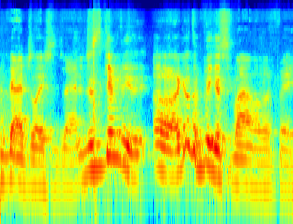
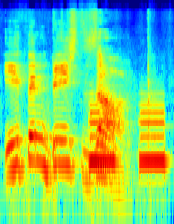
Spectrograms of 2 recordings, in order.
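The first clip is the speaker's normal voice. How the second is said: higher and very slowly drawn out, like a big reveal; a hyped-up, long-drawn winner announcement; dramatic winner reveal; 8 semitones higher, 4 dB louder, much slower than usual. Shown as a demonstration. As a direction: stretch out every syllable of the name like a game-show host. Your name is Ethan Beast Zone.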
